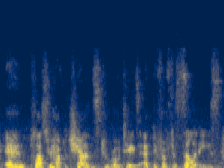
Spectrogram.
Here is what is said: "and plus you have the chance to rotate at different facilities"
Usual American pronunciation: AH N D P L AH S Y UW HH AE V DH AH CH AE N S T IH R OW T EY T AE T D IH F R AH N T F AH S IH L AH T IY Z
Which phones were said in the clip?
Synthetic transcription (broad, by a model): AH N P L AH S Y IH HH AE V DH AH CH AE N S T IH R OW T EY T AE T D IH F R AH N T F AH S IH L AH T IY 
